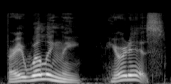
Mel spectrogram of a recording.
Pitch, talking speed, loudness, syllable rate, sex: 160 Hz, 175 wpm, -16 LUFS, 6.5 syllables/s, male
